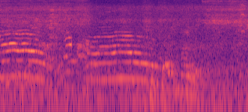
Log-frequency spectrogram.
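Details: Fight between two female cats and one black male: a long, steady, moaning yowl held for seconds, with a second wavering voice overlapping near the end.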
